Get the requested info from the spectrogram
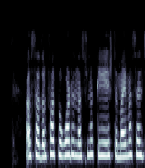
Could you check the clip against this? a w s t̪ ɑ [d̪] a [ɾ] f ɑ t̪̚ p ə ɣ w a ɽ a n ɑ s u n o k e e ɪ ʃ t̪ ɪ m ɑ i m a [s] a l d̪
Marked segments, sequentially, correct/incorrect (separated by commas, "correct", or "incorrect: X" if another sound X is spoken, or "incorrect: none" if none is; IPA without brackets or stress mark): correct, incorrect: l, correct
